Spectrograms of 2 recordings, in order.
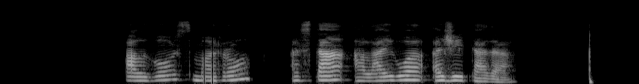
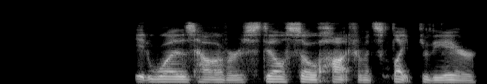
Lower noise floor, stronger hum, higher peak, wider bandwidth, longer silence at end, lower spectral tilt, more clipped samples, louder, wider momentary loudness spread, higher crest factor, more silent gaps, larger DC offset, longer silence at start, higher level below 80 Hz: first, under -90 dBFS vs -85 dBFS; neither; about the same, -6 dBFS vs -4 dBFS; about the same, 8 kHz vs 7.8 kHz; first, 0.45 s vs 0.15 s; first, -6 dB/octave vs -3.5 dB/octave; neither; second, -27 LUFS vs -21 LUFS; first, 18 LU vs 6 LU; about the same, 22 dB vs 18 dB; first, 2.69-2.90 s, 5.19-5.88 s vs none; neither; about the same, 1.25 s vs 1.35 s; about the same, -66 dBFS vs -66 dBFS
